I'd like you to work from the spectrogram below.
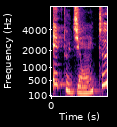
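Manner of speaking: "Étudiante" with a clearly sounded final t; final T pronounced. Shown as a demonstration. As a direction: release the last t of "Étudiante". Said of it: "on prononce bien le T".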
